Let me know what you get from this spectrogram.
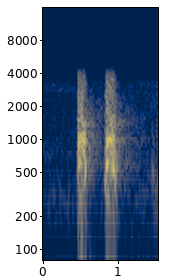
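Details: Flint, a West Siberian Laika, barking for an orange toy while a Shiba Inu named Conker plays nearby; two loud, sharp barks about half a second apart, with a quiet hum underneath.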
